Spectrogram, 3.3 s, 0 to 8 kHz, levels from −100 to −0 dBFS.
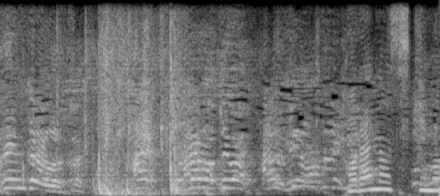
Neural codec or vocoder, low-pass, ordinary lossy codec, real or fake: none; none; none; real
